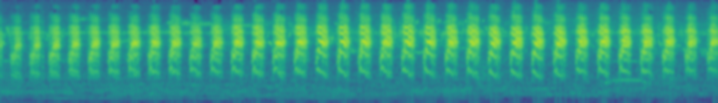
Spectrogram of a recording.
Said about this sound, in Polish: Jest jeszcze jeden gatunek, o którego nie wymieniłem. To jest krętogłów, to jest jedyny dzięcioł, który odlatuje, który migruje.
